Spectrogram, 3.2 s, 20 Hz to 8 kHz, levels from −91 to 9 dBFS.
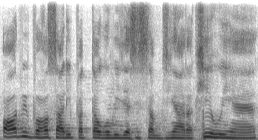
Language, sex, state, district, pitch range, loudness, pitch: Hindi, female, Haryana, Jhajjar, 165-190 Hz, -15 LUFS, 170 Hz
